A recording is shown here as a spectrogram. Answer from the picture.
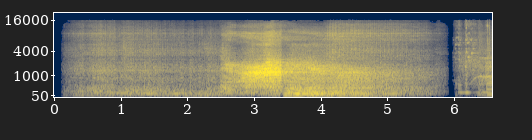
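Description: A rumbling whoosh of noise that swells up from silence, peaks about three seconds in, and fades away again just before the end.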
